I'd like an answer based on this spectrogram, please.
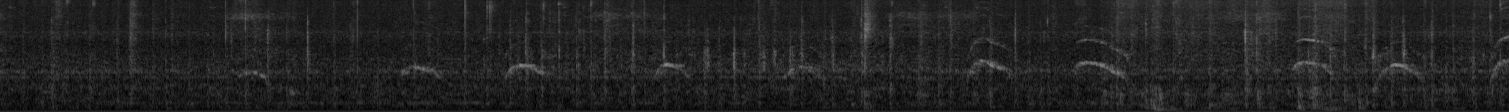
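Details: Two rescued baby kittens, Nan-chan and Cookie-chan, full after drinking milk and growing drowsy; short arched mews repeat roughly every second, some overlapping, over a steady low indoor hum.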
